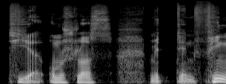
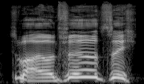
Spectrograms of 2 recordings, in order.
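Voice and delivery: slow, high, loud squawk; a weary newt forcing out the sum; straining squawk; 5 dB louder, slower than usual. Acted. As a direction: squawk the answer out with effort. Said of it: "quäkte der Molch mit Anstrengung".

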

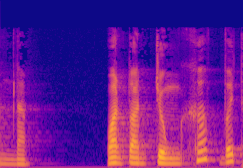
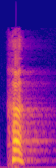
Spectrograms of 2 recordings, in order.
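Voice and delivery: loud, high single scornful laugh; cold scoff; 10 semitones higher, 11 dB louder than usual. A narrator's reading. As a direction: let out one cold laugh. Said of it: "cười lạnh một tiếng". (tiếng cười lạnh khinh khỉnh)

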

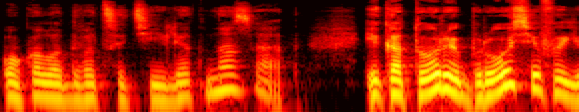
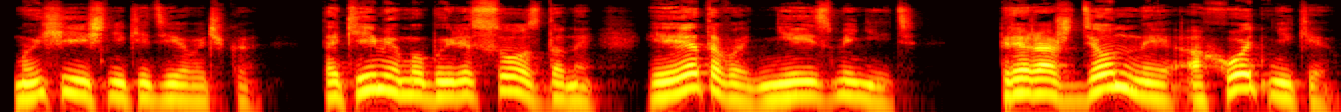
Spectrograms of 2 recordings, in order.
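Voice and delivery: loud, menacing demon lord; fire demon; 6 dB louder than usual. Acted. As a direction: predator boasting of his race. Demon speech continues.

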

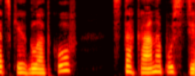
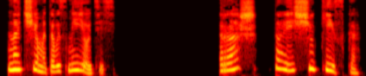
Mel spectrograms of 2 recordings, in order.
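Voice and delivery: excited; 6 semitones higher than usual. Acted. Laughing bar talk.

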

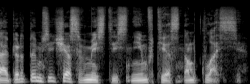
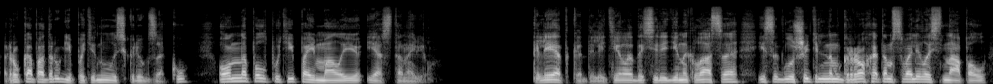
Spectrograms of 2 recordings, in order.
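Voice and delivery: plain reading voice

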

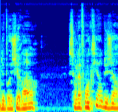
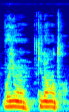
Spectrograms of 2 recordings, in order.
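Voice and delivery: exasperated; 6 semitones higher, 4 dB louder, much slower than usual. A narrator's reading. Plotin grudgingly admits visitor.

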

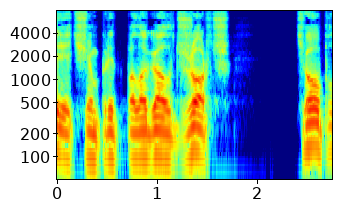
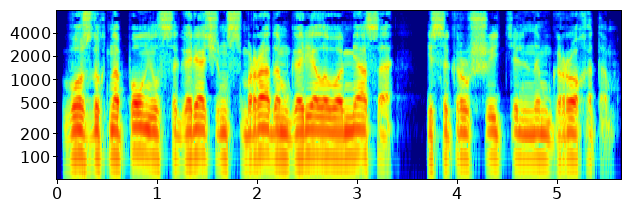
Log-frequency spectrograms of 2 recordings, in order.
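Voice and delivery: usual speaking voice

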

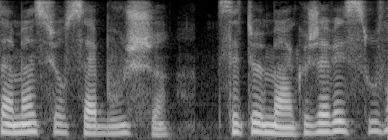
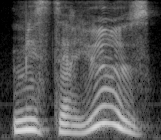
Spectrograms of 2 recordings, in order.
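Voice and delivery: drawn-out, higher-pitched questioning cry; a slow, raised exclamation; exclaiming; 5 semitones higher, slower than usual. A narrator's reading. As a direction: echo it back in mild indignant surprise. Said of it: "s'écria-t-elle".

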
